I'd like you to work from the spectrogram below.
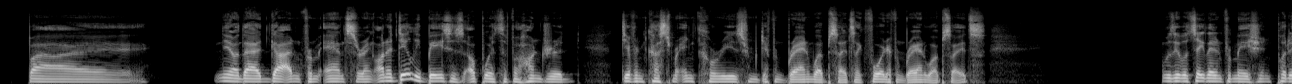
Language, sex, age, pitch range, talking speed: English, male, 20-39, 120-145 Hz, 165 wpm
